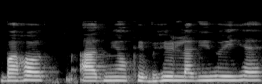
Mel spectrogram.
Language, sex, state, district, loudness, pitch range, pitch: Hindi, female, Bihar, Saran, -18 LUFS, 175-195 Hz, 185 Hz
